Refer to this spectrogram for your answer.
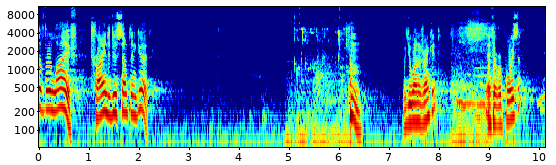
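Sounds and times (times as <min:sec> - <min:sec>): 
speech: 0:00.0 - 0:02.4, 0:06.2 - 0:06.5, 0:07.3 - 0:10.1
water pouring into a container: 0:05.0 - 0:06.2.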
